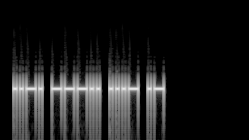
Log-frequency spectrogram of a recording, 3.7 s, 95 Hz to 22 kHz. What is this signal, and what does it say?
Morse code, heard as a keyed tone, about 25 wpm, 700 Hz. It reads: F8VA
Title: DXCC-100 Call Signs - 4 Characters - 25wpm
